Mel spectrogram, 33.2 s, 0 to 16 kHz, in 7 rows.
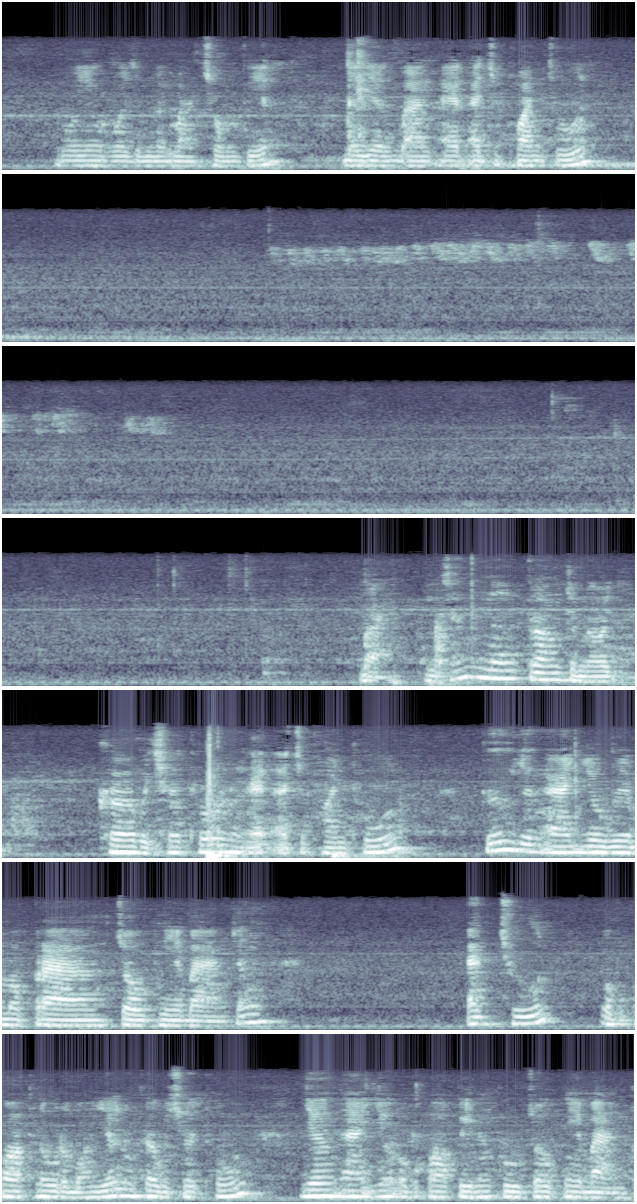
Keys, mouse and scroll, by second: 8.6-15.2 drag, 31.0-33.2 drag.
